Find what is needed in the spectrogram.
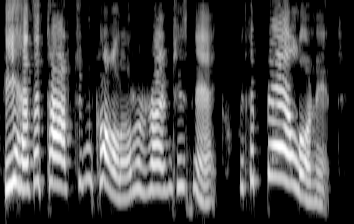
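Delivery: put-on high, eager old lady; helpful old woman. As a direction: add it brightly up high like a frail old woman. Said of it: "she adds helpfully".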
